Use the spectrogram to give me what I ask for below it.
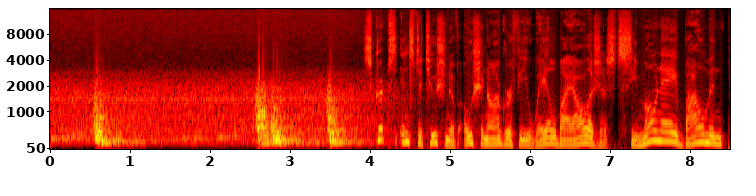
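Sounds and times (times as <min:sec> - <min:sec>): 
underwater bomb explosions off the coast of California recorded by hydrophone: 0:00.0 - 0:04.5
speech: 0:04.0 - 0:08.4.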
